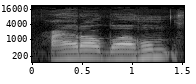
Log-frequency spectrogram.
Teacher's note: عرضہم عین کو حلق سے صحیح کر کے نکالیں گے، را کو موٹا پڑھیں گے، ضاد کو بھی موٹا پڑھیں گے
